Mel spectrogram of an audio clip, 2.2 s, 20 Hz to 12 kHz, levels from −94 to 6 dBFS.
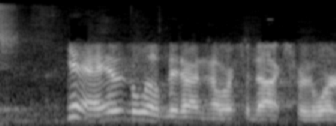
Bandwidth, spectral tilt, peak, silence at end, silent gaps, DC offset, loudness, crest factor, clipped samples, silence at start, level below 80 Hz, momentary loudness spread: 10.5 kHz; -3.5 dB/octave; -8 dBFS; 0 s; none; under 0.1%; -23 LUFS; 16 dB; under 0.1%; 0 s; -78 dBFS; 7 LU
